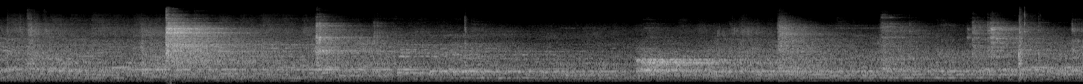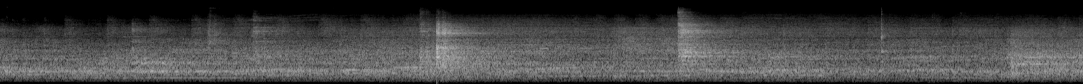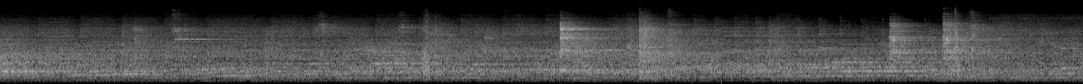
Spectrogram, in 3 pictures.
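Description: Plate-loaded weight machine clanking during repetitions: sharp metal clinks and knocks at irregular intervals, a few louder than the rest, over steady gym background noise.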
